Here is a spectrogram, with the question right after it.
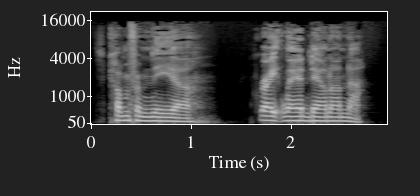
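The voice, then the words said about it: Bad put-on Australian accent. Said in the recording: “That was a really bad accent”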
